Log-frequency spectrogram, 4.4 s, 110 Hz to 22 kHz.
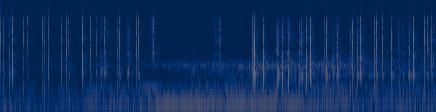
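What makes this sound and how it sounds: Long acrylic nails tap quickly on a hand-sized, solid iPhone in a clear plastic case, seen in a mirror, and briefly come near the camera lens at the end. About 22 sharp, bright clicks sound with almost no ring, broken by a short quiet pause in the middle with only a faint low hum.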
